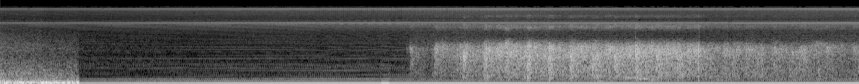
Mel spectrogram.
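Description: Steady electrical mains hum from a sound system. It is laid bare when a loud noise cuts off suddenly just under a second in. From about four seconds in a rough rushing noise rises over it for a few seconds.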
